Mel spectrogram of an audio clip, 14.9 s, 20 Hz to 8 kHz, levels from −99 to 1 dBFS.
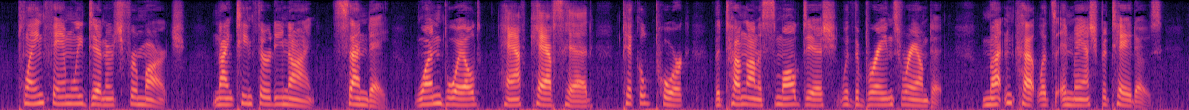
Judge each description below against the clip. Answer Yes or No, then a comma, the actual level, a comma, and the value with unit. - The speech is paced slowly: Yes, slow, 120 wpm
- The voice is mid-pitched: Yes, medium, 175 Hz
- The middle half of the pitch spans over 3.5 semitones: No, narrow, 2.5 semitones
